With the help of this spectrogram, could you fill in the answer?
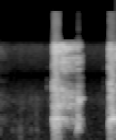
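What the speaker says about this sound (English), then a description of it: "for all the coughing" Two harsh coughs come from one person after a near-silent pause, the first longer and rasping, the second short and cut off.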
